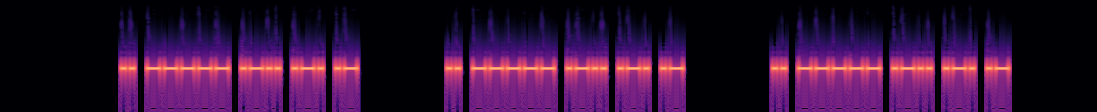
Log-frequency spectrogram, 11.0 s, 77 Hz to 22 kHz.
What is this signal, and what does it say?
Morse code, heard as a keyed tone, about 28 wpm, 690 Hz. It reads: I0LRA I0LRA I0LRA
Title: DXCC-100 Call Signs - 5 Characters - Repeated 3x - 28wpm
